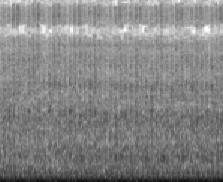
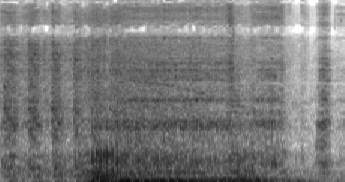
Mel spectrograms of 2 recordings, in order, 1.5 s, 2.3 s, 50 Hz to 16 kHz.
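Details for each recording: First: 1999 Subaru Legacy 2.2 flat-four swapped into a VW bus, started the day after its first fire-up with no coolant in it: fires right up, smooth rock-steady low idle with an even pulse and no stumble or knock. Healthy. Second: 1999 Subaru 2.2 flat-four in a VW bus, intake off, cranked on starting fluid: starter cranks in quick pulses, engine catches then fades. Ignition is fine but there is no fuel pressure; owner suspects the used fuel pump.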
